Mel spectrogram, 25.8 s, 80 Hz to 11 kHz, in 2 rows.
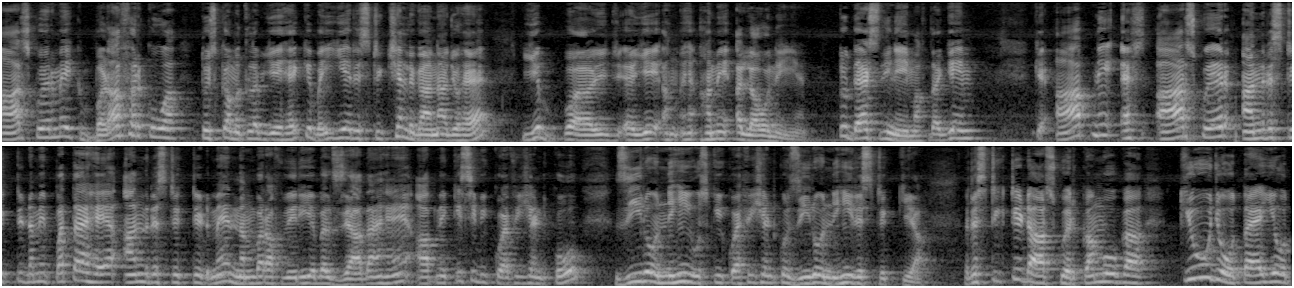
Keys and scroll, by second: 9.4 Down.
